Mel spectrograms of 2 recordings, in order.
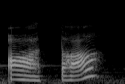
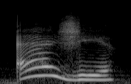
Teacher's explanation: Ата звучит твердо, потому что в нем твердые гласные звуки. Әже – мягкое слово, потому что в нем присутствуют мягкие гласные звуки.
